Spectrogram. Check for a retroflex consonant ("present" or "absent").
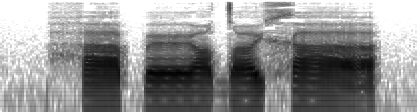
absent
